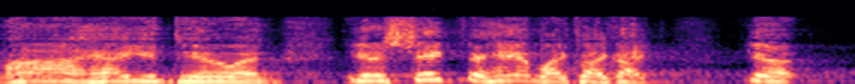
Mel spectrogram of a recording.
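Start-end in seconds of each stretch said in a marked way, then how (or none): 0.0-1.2 slow, bored, dismissive, couldn't-care-less delivery. Showing how to greet someone as if it wastes your time: acting bored and dismissive. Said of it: "walk up to them like it's a total waste of your time".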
